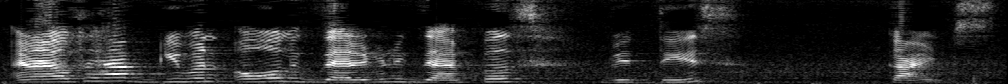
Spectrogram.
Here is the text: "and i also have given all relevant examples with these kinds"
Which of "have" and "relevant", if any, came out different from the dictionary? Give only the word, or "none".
relevant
